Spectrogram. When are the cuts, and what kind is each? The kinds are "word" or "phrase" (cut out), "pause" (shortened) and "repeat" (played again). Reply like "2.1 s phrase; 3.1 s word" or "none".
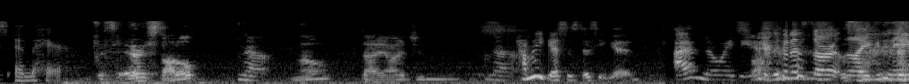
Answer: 7.8 s word

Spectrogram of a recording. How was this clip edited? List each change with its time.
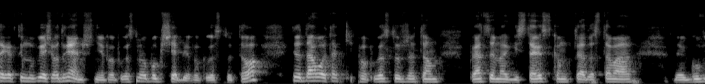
1.4 s word; 3.6 s word

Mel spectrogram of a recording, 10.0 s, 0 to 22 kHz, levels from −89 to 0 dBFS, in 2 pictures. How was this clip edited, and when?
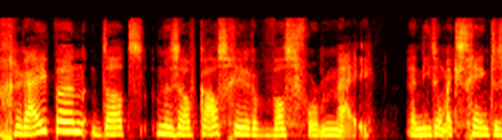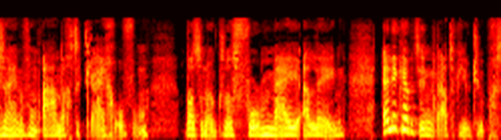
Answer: none

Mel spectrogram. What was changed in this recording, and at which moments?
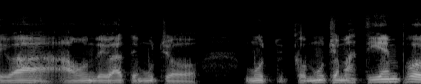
none

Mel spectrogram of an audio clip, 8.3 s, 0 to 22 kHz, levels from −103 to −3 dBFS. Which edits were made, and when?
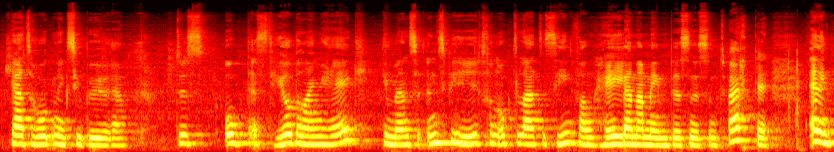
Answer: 2.5 s word; 3.8 s word; 6.2 s word

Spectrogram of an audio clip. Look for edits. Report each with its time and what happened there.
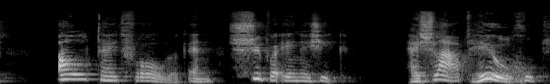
2.2 s pause

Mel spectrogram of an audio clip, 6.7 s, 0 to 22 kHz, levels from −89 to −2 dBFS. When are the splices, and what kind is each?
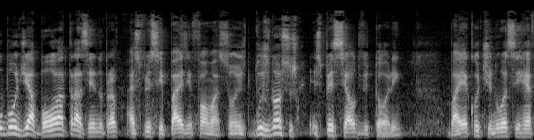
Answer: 1.5 s word; 3.1 s word; 3.7 s word; 4.5 s word

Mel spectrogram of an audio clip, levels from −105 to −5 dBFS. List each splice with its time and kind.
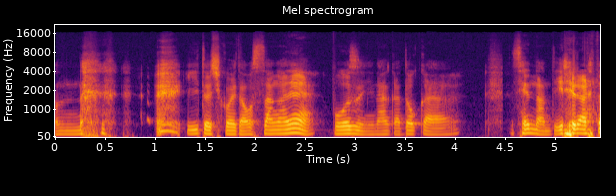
4.5 s pause

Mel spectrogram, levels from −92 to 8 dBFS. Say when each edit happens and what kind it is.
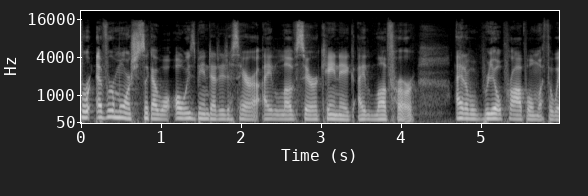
none

